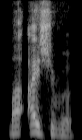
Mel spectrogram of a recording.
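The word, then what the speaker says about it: מעשר: tithes which is a commandment you can find this in numbers 18 to 21 and Malachi chapter 3 verse 8-10 means 10th in Hebrew pronounced myisher 10% of every penny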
